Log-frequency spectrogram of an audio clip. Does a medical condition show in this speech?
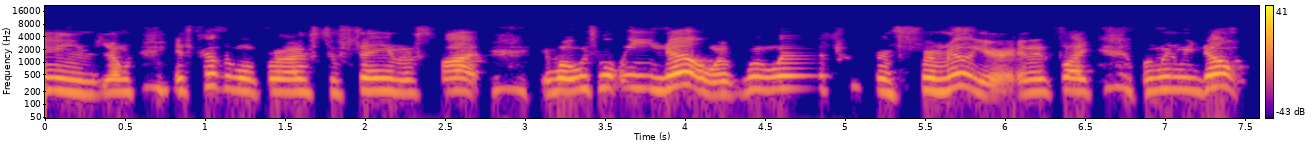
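Yes: cerebral palsy; from birth.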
